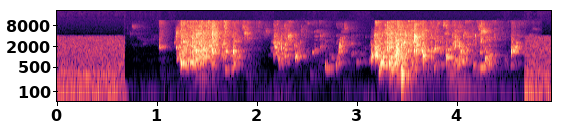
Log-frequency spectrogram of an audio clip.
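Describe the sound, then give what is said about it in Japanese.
Hot spring source water pours into the bathtubs of an onsen, splashing and rushing in bursts separated by short pauses. “どの湯船も源泉かけ流しの本格的な温泉となっていて、こまめな掃除を欠かさないのだろう。”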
